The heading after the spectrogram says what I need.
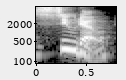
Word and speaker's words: pseudo: which means brain and pseudo note that this p is silent pseudo means false but be careful not to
